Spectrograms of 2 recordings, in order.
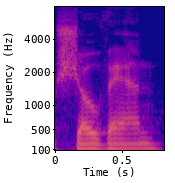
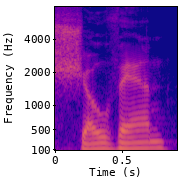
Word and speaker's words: Chauvin: I heard that a French guy, or a guy with the last name Chauvin, contacted me. He said that the name is pronounced Chauvin.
